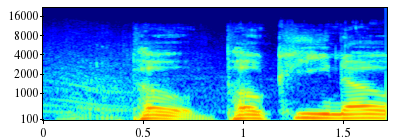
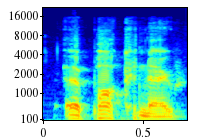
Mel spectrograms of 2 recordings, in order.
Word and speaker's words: Pocono: It cracked me up, and so I think you said Pochino, or how'd you say it? Pocono. I think it's meant to say.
